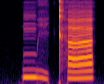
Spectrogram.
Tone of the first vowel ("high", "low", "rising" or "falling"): falling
